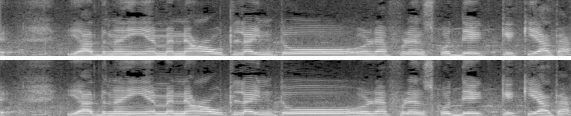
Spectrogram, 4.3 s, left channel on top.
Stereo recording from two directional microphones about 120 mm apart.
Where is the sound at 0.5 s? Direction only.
30° right (ahead or behind).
